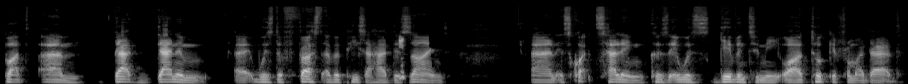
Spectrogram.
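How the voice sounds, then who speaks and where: A man's voice: fairly low pitch, steady tone, normal speed, pushed and bright. A man in his thirties from Congo, a fashion designer talking casually and animatedly as a guest, with lots of restarts. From Congo (DRC). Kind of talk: casual conversation.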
